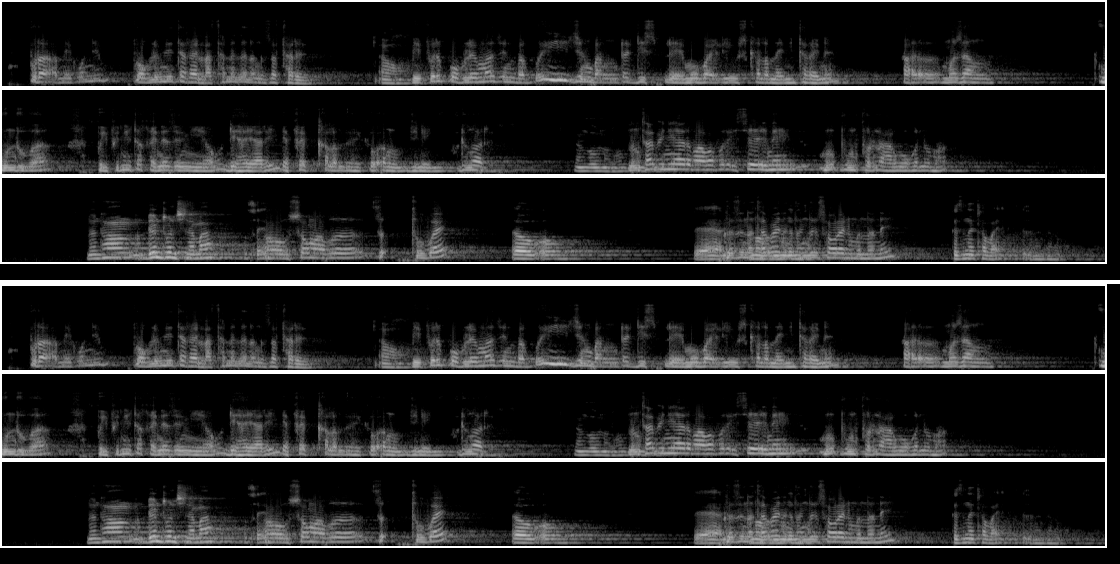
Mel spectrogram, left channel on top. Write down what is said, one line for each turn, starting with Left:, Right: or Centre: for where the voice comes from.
Right: फुरा मेगननि प्रब्लेमनि थाखाय लाथारनो गोनां जा थारो
Left: औ
Right: बेफोर प्रब्लेमा जेनेबा बै जों बांद्राय दिडिसप्ले मबाइल इउस खालामनायनि थाखायनो आरो मोजां उन्दुवा बैफोरनि थाखायनो जोंनियाव देहायारि एफेक्ट खालामदोंखौ आं दिनै नुहदों आरो।
Left: नंगौ नंगौ
Right: नोंथाङा
Left: नोंथां
Right: बिनि आरो माबाफोर एसे एनै मुं बुं फोरनो हाबावगोन नामा?
Left: नोंथां दोन्थ'नोसै नामा? दसे
Right: औ समाबो थबाय।
Left: औ औ दे
Right: गोजोननाय
Left: उनाव
Right: थाबाय
Left: लोगो मोनगोन
Right: नोंथांजों
Left: नोंथां
Right: सावरायनो मोननानै।
Left: गोजोननाय थाबाय गोजोननाय थाबाय।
